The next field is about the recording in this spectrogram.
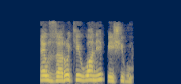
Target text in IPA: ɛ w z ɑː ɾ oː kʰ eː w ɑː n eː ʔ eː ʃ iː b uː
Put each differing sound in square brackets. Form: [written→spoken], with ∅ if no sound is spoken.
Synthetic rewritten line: ɛ w z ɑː ɾ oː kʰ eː w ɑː n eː [ʔ→p] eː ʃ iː b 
